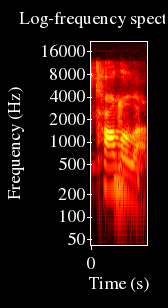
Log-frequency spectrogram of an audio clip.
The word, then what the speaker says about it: Kamala: It's Kamala. Yeah. But it doesn't rhyme with Mamala.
